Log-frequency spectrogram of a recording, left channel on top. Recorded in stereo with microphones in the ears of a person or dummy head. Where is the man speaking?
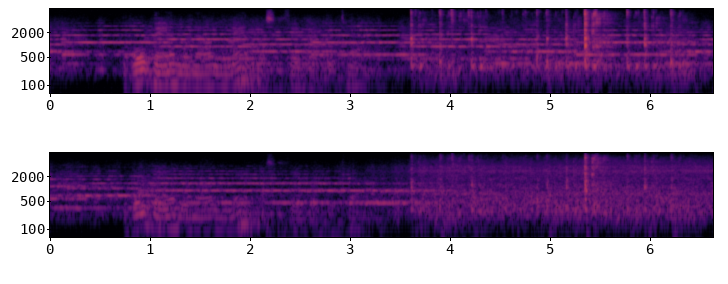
50° left (ahead or behind), 2.5 m; by 3.2 s 80° left, 3 m.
